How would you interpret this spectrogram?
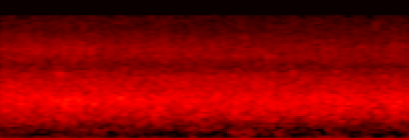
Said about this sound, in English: The light itself is shimmering on the licks of water as it dances over the rocks.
